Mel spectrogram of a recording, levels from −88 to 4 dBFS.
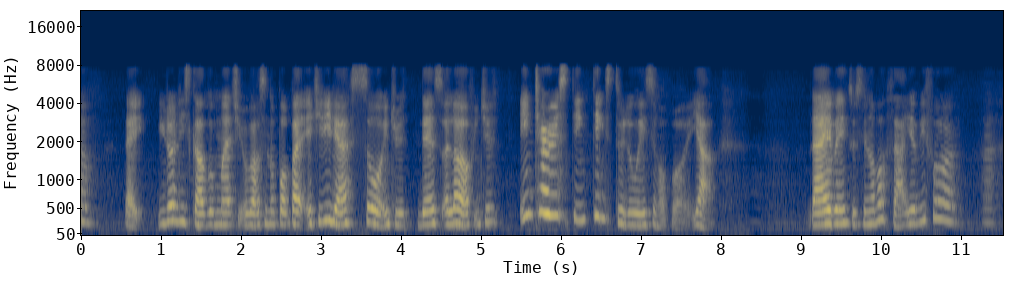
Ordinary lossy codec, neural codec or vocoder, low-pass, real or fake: none; codec, 16 kHz, about 1 kbps, DyCAST, with the encoder's durations; none; fake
